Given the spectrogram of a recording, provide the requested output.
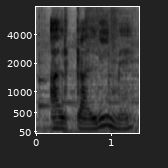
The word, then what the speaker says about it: Alkalime: Ah, en específico, este producto que tiene John Living se llama Alkaline o Vamos a, pronunciarlo como se escribe, como debe ser en español. Alcalime, y es con K, Alcalime.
